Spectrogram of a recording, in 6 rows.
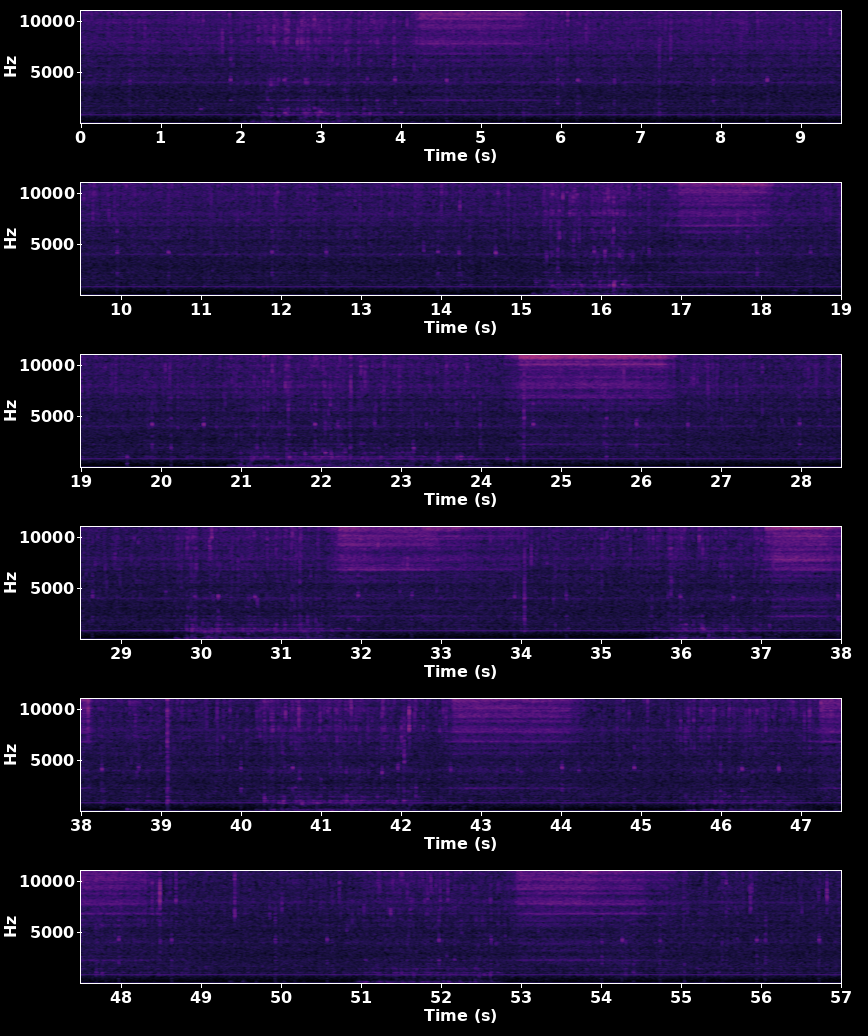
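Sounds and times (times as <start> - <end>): steady low hum: 0.0 - 57.0
underwater water noise: 0.0 - 57.0.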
